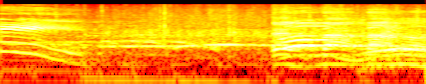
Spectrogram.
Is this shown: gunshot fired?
no

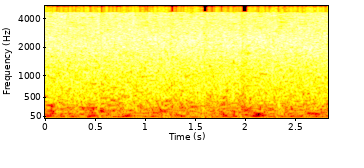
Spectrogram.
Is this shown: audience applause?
yes

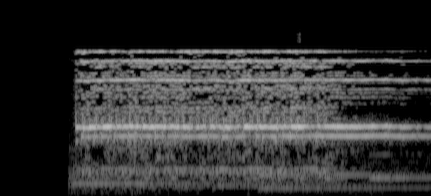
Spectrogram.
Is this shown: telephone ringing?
yes

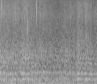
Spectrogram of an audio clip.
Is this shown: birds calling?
no

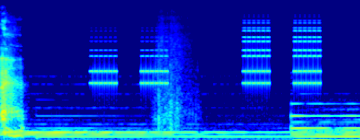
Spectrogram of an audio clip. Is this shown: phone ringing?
yes

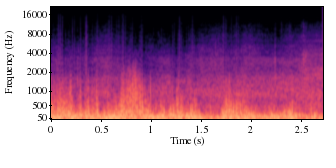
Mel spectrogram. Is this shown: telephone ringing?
no

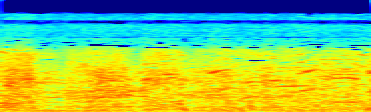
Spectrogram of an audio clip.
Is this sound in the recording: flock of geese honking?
yes

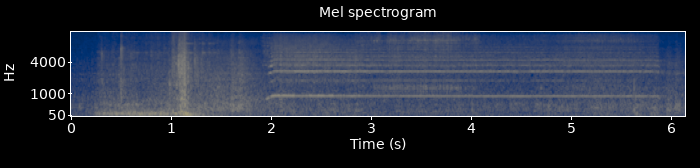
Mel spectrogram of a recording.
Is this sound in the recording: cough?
no

